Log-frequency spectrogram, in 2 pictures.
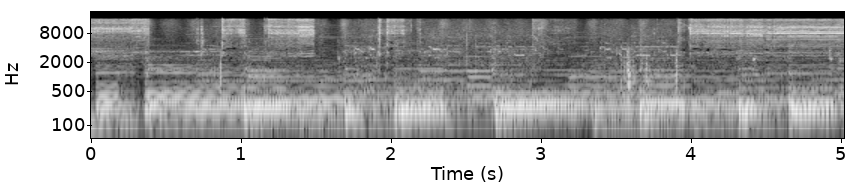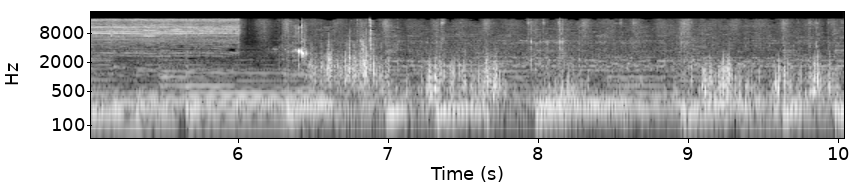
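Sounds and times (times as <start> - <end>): power drill driving screws into wood: 0.0 - 7.0
background music: 0.2 - 10.0.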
